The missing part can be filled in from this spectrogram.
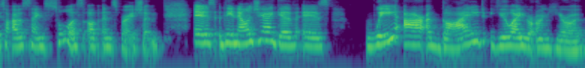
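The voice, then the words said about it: New Zealand accent. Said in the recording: “I hear my Kiwi accent now so bad”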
